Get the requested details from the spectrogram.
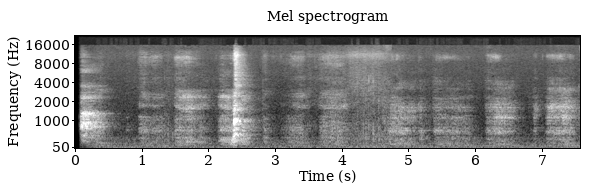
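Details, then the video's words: Maggie, a dog, barking indoors: a few short broadband barks spaced irregularly, one sharper louder bark near the middle, with quieter muffled sounds in between. "Maggie barking sounds"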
